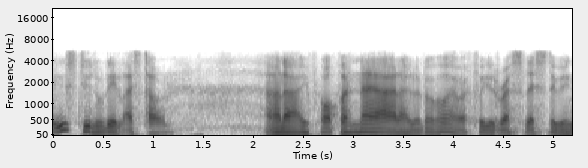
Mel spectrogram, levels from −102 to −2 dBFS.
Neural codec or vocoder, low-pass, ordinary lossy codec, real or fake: codec, 16 kHz in and 24 kHz out, 0.4 kbps, LongCat-Audio-Codec, four codebook decoder; 5.4 kHz; none; fake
